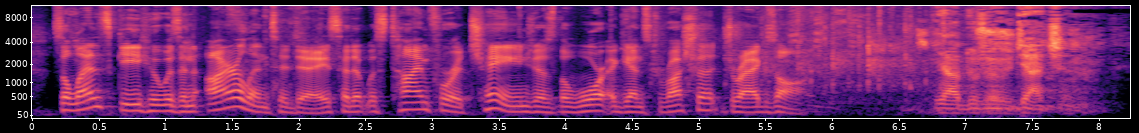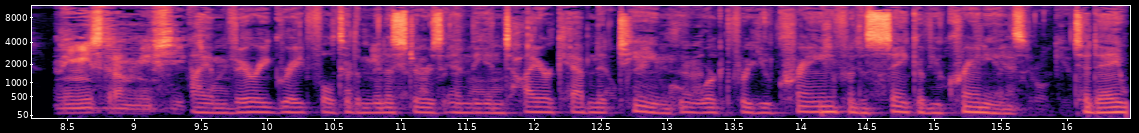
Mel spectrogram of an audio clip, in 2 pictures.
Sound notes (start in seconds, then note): 9.8 through translator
